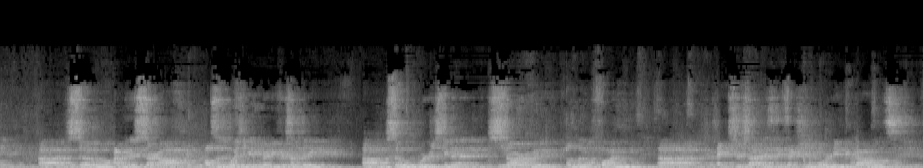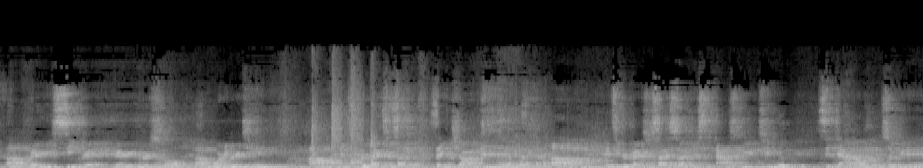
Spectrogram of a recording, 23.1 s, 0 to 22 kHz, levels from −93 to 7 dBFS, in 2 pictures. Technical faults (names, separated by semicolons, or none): none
